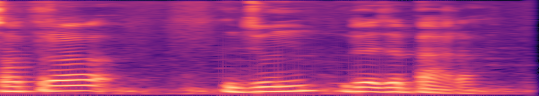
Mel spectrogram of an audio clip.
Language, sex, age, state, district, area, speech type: Nepali, male, 60+, West Bengal, Darjeeling, rural, spontaneous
